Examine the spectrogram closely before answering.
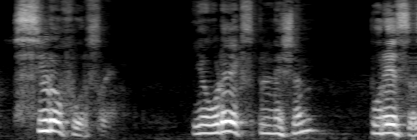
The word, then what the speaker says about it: pseudo: जरी spelling PSEUDO असं असलं तर याचा उच्चार करताना सिडो फोर्स असं करायचं, सिडो फोर्स.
